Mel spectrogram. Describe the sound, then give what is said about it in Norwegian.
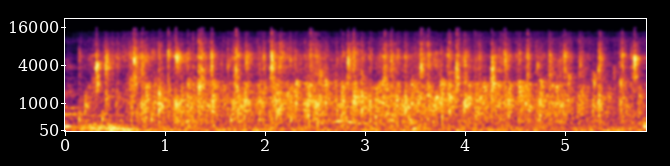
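A small round of applause: steady, dense clapping from a handful of people, crisp and fairly loud, holding evenly for about six seconds with no voices over it. “Det er, det, det er en liten applaus, er ikke”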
